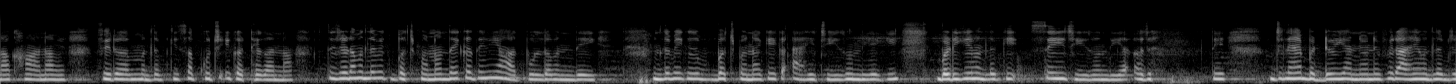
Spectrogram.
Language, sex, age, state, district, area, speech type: Dogri, female, 18-30, Jammu and Kashmir, Samba, rural, spontaneous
